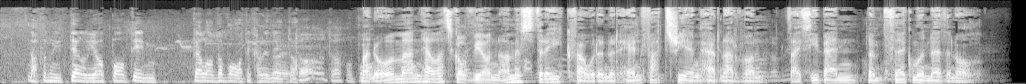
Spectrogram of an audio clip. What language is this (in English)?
Welsh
